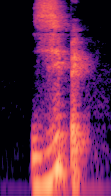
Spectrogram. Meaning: 1. to zip, compress 2. to zip up (close using a zip)
- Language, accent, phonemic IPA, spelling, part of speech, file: French, Canada, /zi.pe/, zipper, verb, LL-Q150 (fra)-zipper.wav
